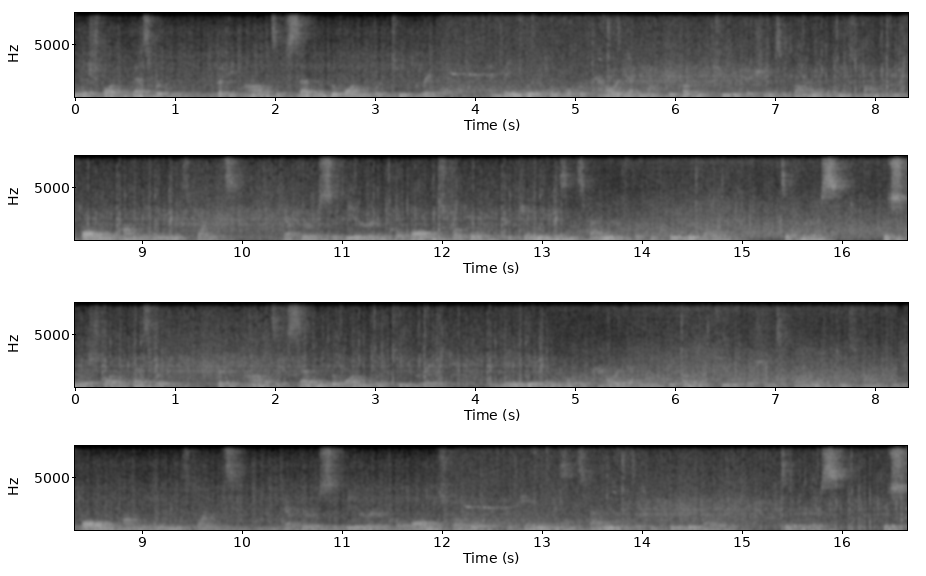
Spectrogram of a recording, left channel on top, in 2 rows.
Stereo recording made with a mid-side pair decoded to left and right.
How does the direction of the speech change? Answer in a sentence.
In this clip you hear the speech stay put.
